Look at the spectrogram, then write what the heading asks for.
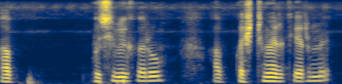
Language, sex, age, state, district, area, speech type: Hindi, male, 30-45, Madhya Pradesh, Hoshangabad, rural, spontaneous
